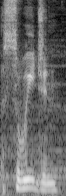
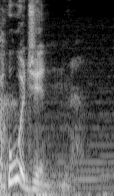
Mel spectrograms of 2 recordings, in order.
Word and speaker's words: Sahuagin: So yes, you know the name, you just can't decide on the proper pronunciation. What's the goofiest sounding one? I will just say that. Swegian.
